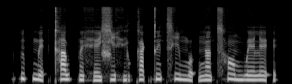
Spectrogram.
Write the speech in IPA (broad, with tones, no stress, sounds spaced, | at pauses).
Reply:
p ĩ˦ p̚ m e˨ ʔ kʰ a˦ w p ẽ˨˩ h e˨˩ ɕ i˧ h j u˨˩ k a˦ k̚ t̪ ĩ˦ t͡sʰ i˥˧ m o˨ ʔ ŋ ã˥˧ t͡sʰ ɔ̃˥˧ m w e˦ l e˦ ʔ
